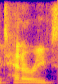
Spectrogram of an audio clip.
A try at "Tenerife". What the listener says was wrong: Tenerife. It's called Tenerife. No, you pronounce the F. You just stop pronouncing letters eventually in that word.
